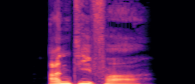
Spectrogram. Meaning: abbreviation of Antifaschistische Aktion (organisation that was part of the Communist Party of Germany from 1932 to 1933)
- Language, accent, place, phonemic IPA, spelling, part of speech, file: German, Germany, Berlin, /ˈantiˌfaː/, Antifa, proper noun, De-Antifa.ogg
